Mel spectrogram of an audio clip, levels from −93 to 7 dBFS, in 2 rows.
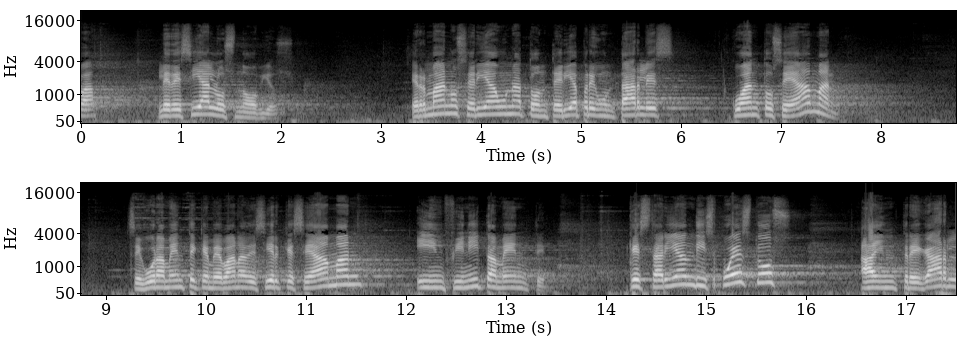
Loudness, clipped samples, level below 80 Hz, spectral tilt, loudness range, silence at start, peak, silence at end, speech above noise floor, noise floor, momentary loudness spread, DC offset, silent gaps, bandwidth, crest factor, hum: -16 LUFS; under 0.1%; -44 dBFS; -5.5 dB/octave; 4 LU; 0 s; 0 dBFS; 0 s; 37 dB; -53 dBFS; 17 LU; under 0.1%; none; 14 kHz; 18 dB; none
